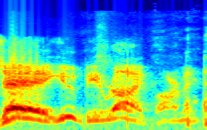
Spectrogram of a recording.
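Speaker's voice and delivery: grisly voice, pitched very high. Replying to another speaker's question, still in grisly Yosemite Sam voice. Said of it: "Yosemite Sam because it's such a grisly voice".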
